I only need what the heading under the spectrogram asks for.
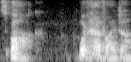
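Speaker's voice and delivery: low, distinctive put-on voice. Retelling the scene where the ship crashes: Shatner voice. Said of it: "that only Shatner voice where he's like".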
